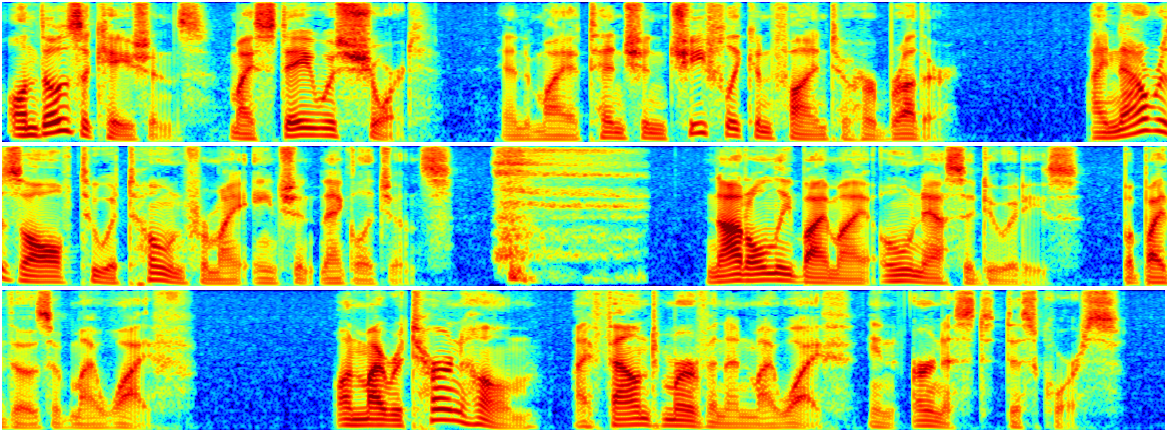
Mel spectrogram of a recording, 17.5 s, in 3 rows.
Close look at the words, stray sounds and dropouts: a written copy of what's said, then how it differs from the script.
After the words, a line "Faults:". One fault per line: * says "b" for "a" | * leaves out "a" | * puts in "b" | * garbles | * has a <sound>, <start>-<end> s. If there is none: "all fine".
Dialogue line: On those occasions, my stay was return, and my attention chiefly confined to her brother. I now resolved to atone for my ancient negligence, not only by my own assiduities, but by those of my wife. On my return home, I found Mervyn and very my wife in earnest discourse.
On those occasions, my stay was short, and my attention chiefly confined to her brother. I now resolved to atone for my ancient negligence, not only by my own assiduities, but by those of my wife. On my return home, I found Mervyn and my wife in earnest discourse.
Faults:
* says "short" for "return"
* has a sigh, 8.3-9.1 s
* leaves out "very"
